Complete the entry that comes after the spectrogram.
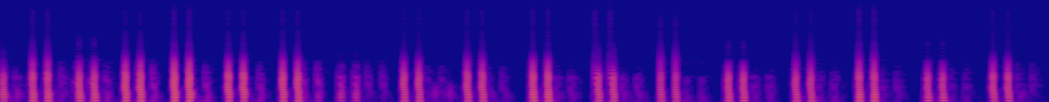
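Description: A small blue plastic comb with fine teeth, held in the hand, has its teeth scratched and flicked with a thin plastic stick. Its dry, crisp clicks arrive in quick, uneven pairs and short bursts, with bright snaps over a soft low thump. Each flick dies away almost instantly, with no ring.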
